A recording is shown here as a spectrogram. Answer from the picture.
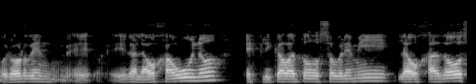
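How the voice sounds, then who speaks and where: A man's medium-pitched voice at a fairly slow pace with fairly even intonation. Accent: Rioplatense. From Argentina, Bahía Blanca. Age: 30s. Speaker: carpenter. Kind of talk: interview. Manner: halting.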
